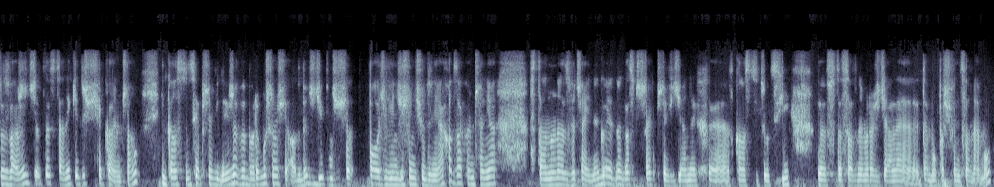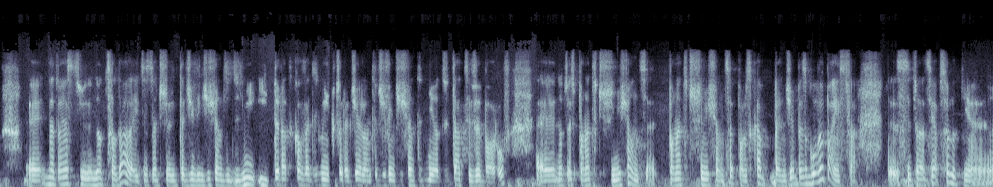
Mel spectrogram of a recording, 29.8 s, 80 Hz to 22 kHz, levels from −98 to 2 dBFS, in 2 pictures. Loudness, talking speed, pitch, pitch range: -16 LUFS, 145 wpm, 130 Hz, 115-145 Hz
